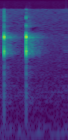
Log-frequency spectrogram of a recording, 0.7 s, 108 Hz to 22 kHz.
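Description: Two knocks on a 3D-printed plastic lens cap, tested against another cap for comparison. Each gives a short, sharp tick centred near 3 kHz with almost no low end, and the cap's sound is judged a good thud.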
